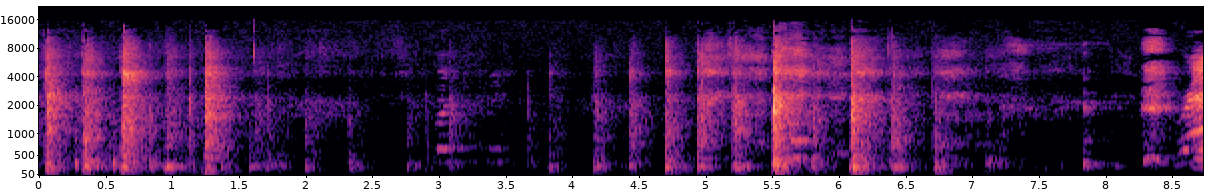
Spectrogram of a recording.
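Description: A small child's quick footsteps on a hardwood floor, a series of short light thumps, with small children's voices mixed in.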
